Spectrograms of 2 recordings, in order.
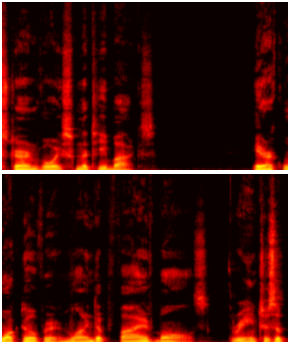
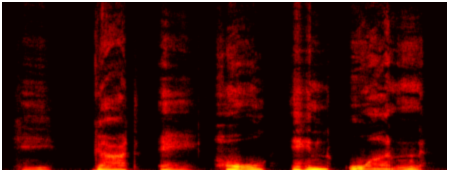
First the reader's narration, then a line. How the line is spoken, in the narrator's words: The caddy's breath started coming back to him, and between huffs, he whispered to Eric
